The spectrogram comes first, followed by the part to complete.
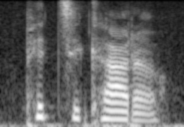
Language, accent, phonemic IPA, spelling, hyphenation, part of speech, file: English, US, /ˌpɪtsɪˈkɑːtoʊ/, pizzicato, piz‧zi‧ca‧to, adverb / noun, En-us-pizzicato.ogg
- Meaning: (adverb) To be played by plucking the strings instead of using the bow; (noun) A note that is played pizzicato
